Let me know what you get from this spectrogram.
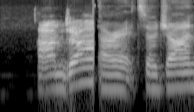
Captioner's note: podcast audio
